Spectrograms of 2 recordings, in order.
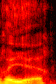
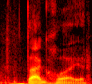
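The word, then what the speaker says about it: TAG Heuer: Na França, realmente, eles chamam de Heuer, mas no resto do mundo inteiro, TOG Heuer.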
